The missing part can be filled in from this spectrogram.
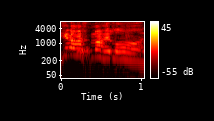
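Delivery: put-on very high, shrill shout. Retelling how someone turned back to people and shouted, retelling a shout. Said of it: "and shouted".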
